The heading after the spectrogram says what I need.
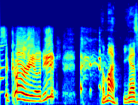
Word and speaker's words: Sicario: syllables. Go for it. Yeah. Sincaria. What? Chicago. No, is that Sicario? Bryce, you Bryce. want to fix this for him? Chicago. Chicago. Sicario did not win an Oscar. Sicario.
